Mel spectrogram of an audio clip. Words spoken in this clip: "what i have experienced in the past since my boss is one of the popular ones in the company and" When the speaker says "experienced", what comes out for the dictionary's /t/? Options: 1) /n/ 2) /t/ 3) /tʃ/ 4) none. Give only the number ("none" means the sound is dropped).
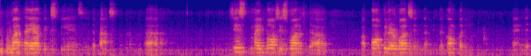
4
